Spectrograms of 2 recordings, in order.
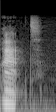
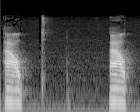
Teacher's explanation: So you have to differentiate between the at, which is light, i.e. tarqiq, and out, which is heavy, so it's tafkhim plus it's qalqala, so it's got an echo as well.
